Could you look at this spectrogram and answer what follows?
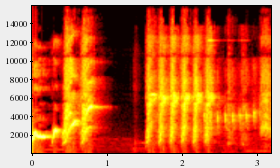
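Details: White-rumped shama singing: rising whistles and rich warbled notes, a short pause, then a rapid series of sharp repeated chattering notes.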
